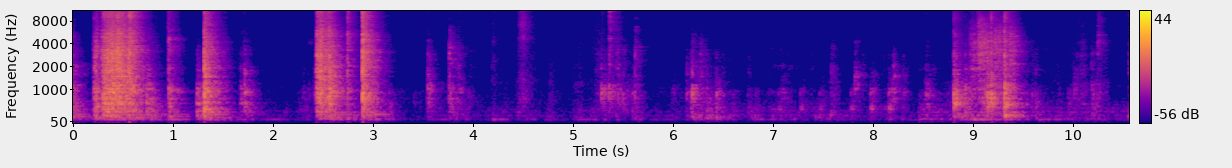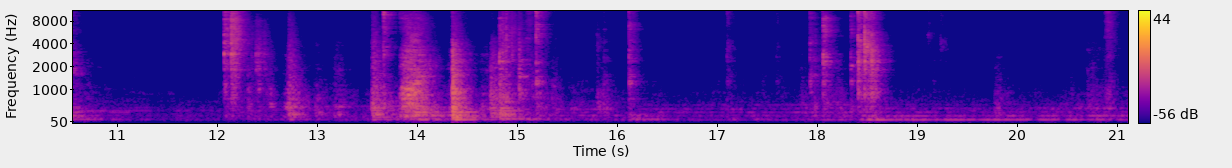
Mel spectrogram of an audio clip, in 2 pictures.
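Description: Irregular clanks, clicks and scrapes of metal and plastic parts of a sliding angle grinder stand being handled and adjusted by hand during assembly, in scattered bursts, loudest at the very start.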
